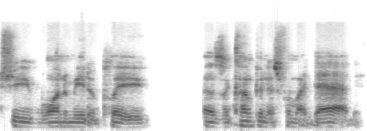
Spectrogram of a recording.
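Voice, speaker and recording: Man, low-ish voice, relaxed joking podcast guest. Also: a little slow, highs cut off. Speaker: guest singer. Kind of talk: casual podcast chat.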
